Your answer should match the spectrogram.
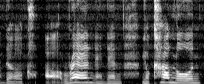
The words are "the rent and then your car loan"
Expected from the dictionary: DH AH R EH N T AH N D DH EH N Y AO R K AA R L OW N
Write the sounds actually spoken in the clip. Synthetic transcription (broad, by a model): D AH R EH N AH N D EH N Y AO K AA L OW N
